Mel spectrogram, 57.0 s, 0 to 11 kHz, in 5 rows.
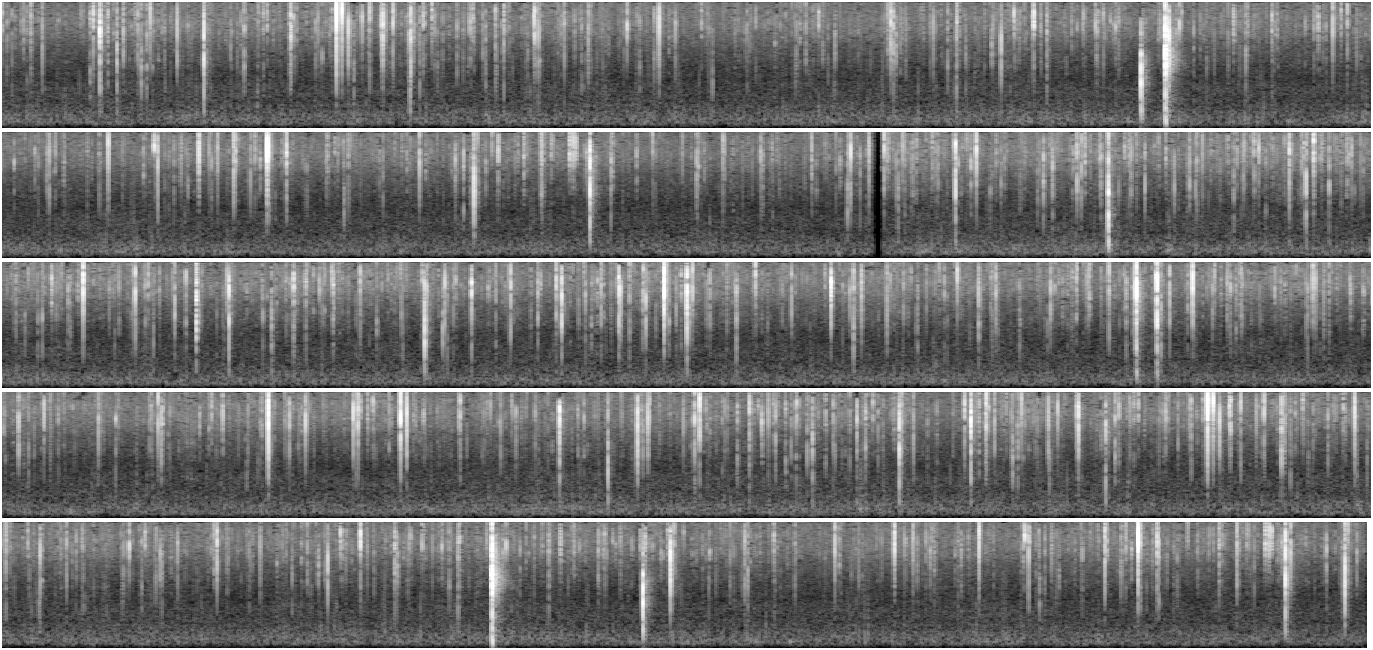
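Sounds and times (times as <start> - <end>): wood fire crackling: 0.0 - 57.0
sharp pops and snaps: 8.2 - 10.0, 39.6 - 51.4.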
